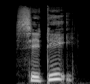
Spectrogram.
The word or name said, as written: cd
